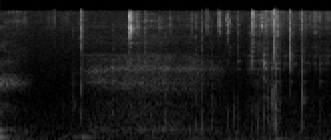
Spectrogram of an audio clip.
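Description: Clear plastic bag crinkling as it is handled, with a few small clicks in the last half second.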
